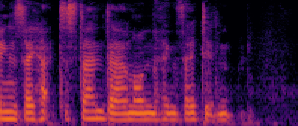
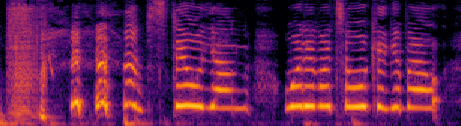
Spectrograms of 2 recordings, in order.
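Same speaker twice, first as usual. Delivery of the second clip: high, loud, laughing protest; 12 dB louder, slower than usual. Real, not acted. She laughs off calling herself old to viewers. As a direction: laugh it off, much higher and louder. Laughing correction of her age.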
